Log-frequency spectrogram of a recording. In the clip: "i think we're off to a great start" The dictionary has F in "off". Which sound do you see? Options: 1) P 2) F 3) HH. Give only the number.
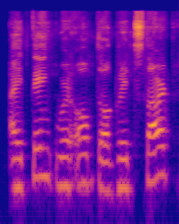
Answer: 1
